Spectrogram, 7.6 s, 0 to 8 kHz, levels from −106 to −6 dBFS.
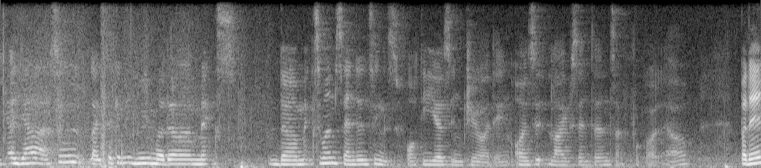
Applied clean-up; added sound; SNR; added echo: none; none; none; none.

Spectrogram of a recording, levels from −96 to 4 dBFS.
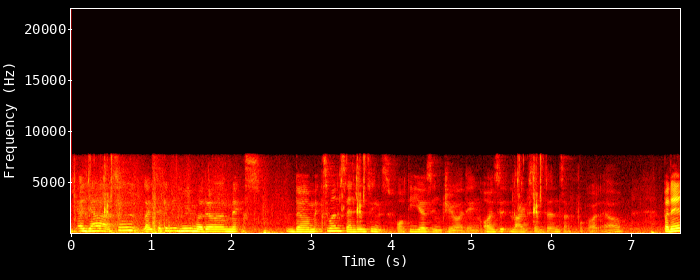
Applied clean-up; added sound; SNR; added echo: none; Splash, splatter; 18 dB; none.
